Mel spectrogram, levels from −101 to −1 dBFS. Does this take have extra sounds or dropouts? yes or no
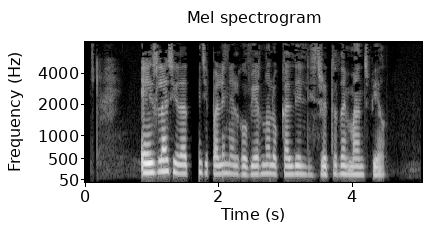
yes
